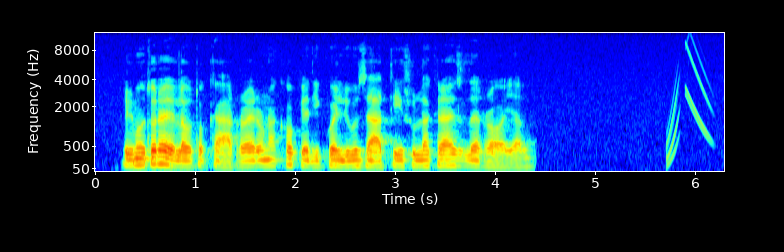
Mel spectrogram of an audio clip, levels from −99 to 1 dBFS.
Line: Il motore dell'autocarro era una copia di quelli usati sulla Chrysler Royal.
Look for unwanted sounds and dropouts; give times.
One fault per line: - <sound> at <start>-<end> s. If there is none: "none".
- chirp at 5.7-6.2 s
